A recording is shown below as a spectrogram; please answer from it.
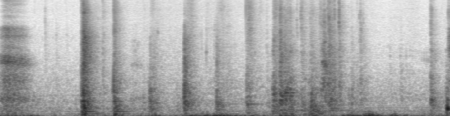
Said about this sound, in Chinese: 喂，怎么了？你在门口啊？你今天怎么过来了？那你等一下，我给你开门。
